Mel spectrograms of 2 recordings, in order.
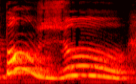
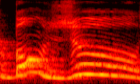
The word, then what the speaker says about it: bonjour: o ac que significa isso né vamos lá bonjo muitas pessoas têm tendo do ju como bom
